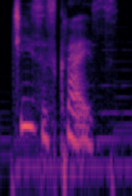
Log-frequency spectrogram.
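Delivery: ordinary talk, nothing marked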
